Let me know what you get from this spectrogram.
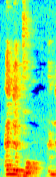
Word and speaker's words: Torah: Same word I just spelled out. – Spell it again. – T-O-R-A-H. – Oh, Torah.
